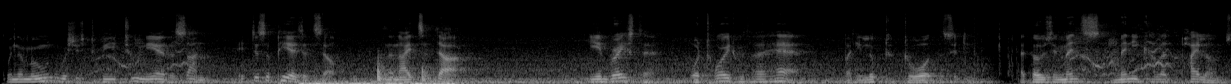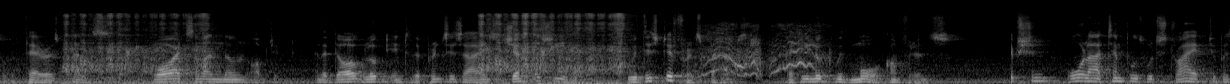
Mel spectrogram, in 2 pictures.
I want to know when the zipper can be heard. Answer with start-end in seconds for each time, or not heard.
0.8-2.0, 10.5-11.9, 19.1-20.6.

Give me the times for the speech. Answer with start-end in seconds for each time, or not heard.
0.1-4.7, 5.8-21.8, 22.4-24.5.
